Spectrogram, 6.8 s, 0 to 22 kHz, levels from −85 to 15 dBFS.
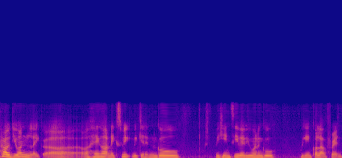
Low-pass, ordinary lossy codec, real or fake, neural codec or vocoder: none; none; fake; codec, 16 kHz, 0.7 kbps, FocalCodec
